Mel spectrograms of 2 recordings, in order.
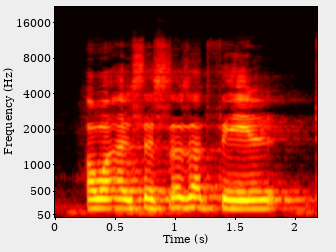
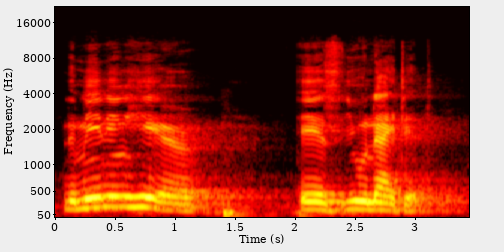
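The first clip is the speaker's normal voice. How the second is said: usual speaking voice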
